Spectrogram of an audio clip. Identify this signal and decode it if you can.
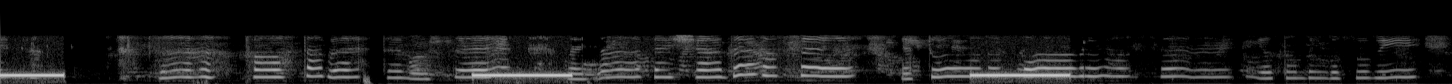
Ringback tone (Europe, 425 Hz).
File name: out- -2013- - - .26831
